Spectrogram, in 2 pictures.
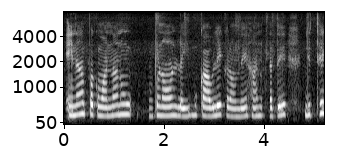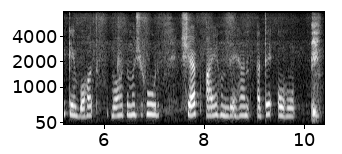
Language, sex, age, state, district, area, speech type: Punjabi, female, 18-30, Punjab, Fatehgarh Sahib, rural, spontaneous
